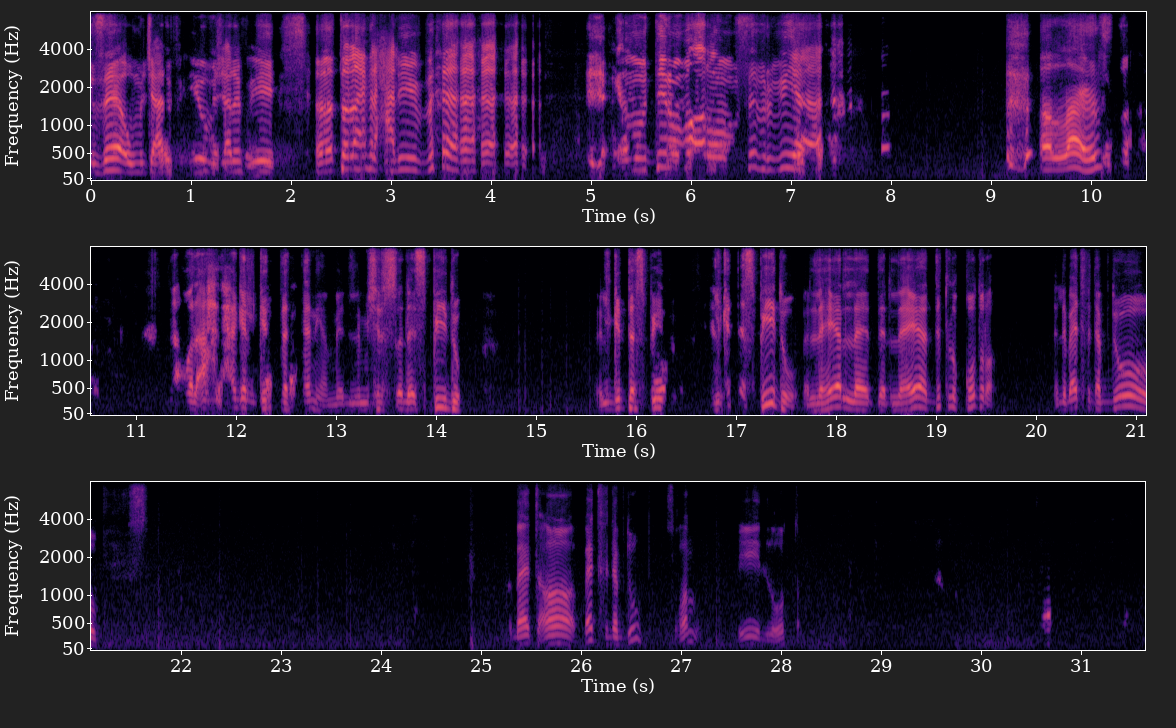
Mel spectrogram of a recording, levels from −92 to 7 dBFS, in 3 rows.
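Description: From 0.0 to 1.33 s the speech dips by roughly 15 dB in short pieces. This is speech suppressed in double talk. The echo canceller likely could not tell the talker from loudspeaker echo and turned both down.

From 0.66 to 12.64 s a second voice sits underneath, about 15 dB below the speech. This is the other side's voice leaking through. The echo canceller likely left some loudspeaker sound in the microphone signal.

Between 4.94 and 12.73 s the speech drops repeatedly, by up to about 30 dB, for around 3 seconds in total. It likely comes from the same double-talk suppression.

From 16.14 to 17.21 s the speech again cuts out in pieces, by roughly 25 dB. This is likely double-talk suppression.

Within that stretch, from 16.25 to 16.49 s, the leaked far-end voice is loud, only about 5 dB below the speech. It is likely an echo-cancellation miss.

At 24.44 to 24.84 s the room sound dips by about 10 dB, then returns. 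This is background gated by the echo canceller, which clamped the microphone while the loudspeaker played.

A shorter gate follows at 29.06 to 29.19 s, dipping about 8 dB.

From 29.52 to 29.66 s a brief speech dropout of roughly 30 dB points to double-talk suppression as the likely cause.

From 30.62 to 30.73 s a short scrap of the other voice leaks through, about 10 dB below the speech. It is likely residual echo.

The audio has nothing above 8 kHz, which fits a wideband call codec such as G.722.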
